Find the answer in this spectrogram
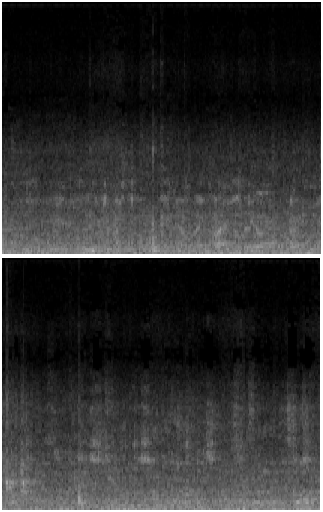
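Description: Indistinct voices and general bustle with scattered small clatters, under a low steady hum.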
